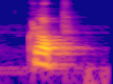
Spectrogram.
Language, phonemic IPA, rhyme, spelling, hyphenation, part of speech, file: Dutch, /klɔp/, -ɔp, klop, klop, noun / verb, Nl-klop.ogg
- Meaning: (noun) 1. a knock, an audible blow 2. a punch, a blow 3. a defeat or punishment, especially a heavy defeat 4. a physical fight, a brawl 5. a sudden reduction in energy or health of a person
